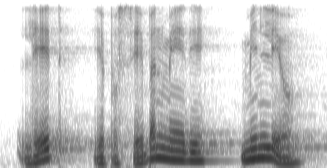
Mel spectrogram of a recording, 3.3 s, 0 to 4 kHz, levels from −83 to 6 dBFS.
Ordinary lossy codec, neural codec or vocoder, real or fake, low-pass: none; none; real; 3.6 kHz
